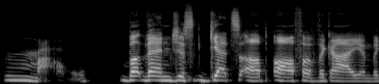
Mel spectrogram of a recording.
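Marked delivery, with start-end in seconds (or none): 0.0-0.4 soft, regretful meow; regretful creature. Acted. Pet beast called off its captive, softly regretful. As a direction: give one reluctant, quieter meow. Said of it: "kind of regretfully, like, looks up".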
